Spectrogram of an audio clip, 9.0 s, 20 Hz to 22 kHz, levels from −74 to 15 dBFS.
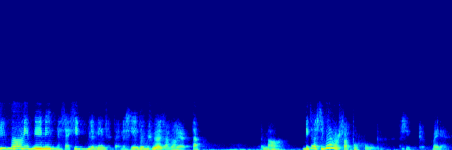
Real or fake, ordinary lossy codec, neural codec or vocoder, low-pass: fake; none; codec, 16 kHz, 0.5 kbps, X-Codec, HuBERT features, trained on general audio; 7.2 kHz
